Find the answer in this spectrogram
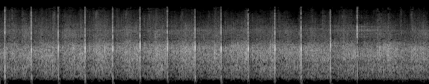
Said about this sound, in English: You know, just big, mad props to all of you folks who did Martin Luther King Day service opportunities. That just made my week. Can we give them all a round of applause, folks?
